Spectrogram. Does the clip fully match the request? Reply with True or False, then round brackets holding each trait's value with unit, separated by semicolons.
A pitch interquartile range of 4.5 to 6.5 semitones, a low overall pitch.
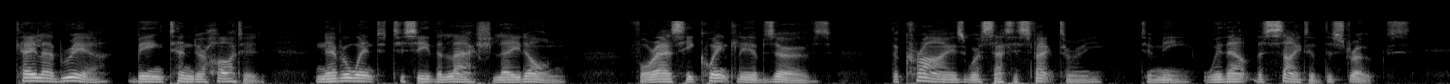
False (3.2 semitones; 115 Hz)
